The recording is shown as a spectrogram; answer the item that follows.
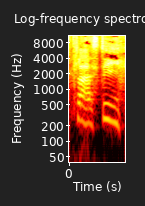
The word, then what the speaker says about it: Plastique: Plastic, I'm sorry. – Oh, for God's sake. No, it's Plastique. Plastic.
